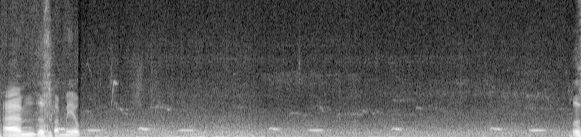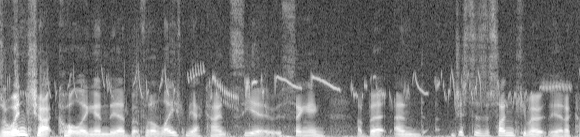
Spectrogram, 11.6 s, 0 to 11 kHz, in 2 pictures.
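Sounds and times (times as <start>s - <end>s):
speech: 0.0s - 1.2s, 5.7s - 11.5s
male cuckoo calling its two-note call: 0.0s - 11.5s.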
